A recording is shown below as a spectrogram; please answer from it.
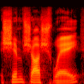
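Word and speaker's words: Tsim Sha Tsui: And that, when I say that, that's how you pronounce it in English based off of how they spell it, right? That's really how the white English person is going to say it.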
